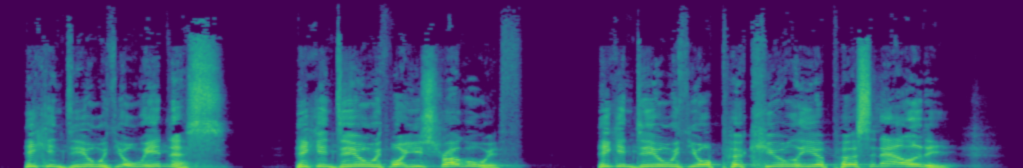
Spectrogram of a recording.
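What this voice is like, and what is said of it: Australian accent. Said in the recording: “my weird accent. ... in heaven they speak Australian”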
